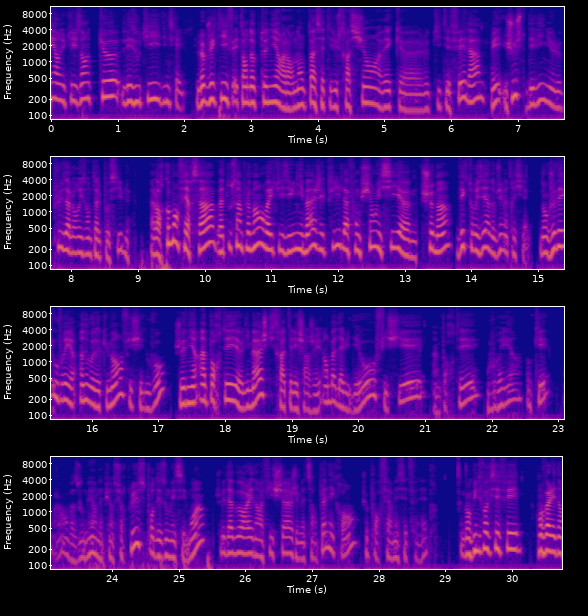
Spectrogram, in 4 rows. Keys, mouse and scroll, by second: 0.1 alt+click, 2.4 ctrl+1, 3.9 click, 6.3 click, 7.3 middle click, 8.4 middle click, 8.8 middle click, 9.9 middle click, 13.1 click, 14.5 click, 16.2 click, 16.7 click, 20.2 click, 21.1 click, 26.0 click, 26.8 click, 28.2 click, 28.7 middle click.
